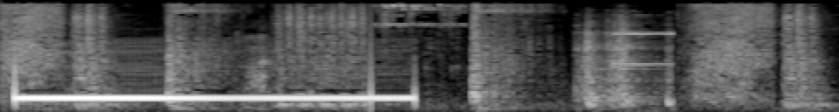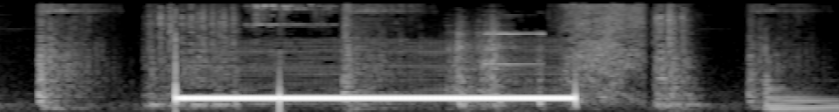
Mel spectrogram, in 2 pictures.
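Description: Ringback tone of an outgoing telephone call: two long, steady, even tones, each lasting about two seconds, separated by a pause of roughly three seconds that holds faint background noise.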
